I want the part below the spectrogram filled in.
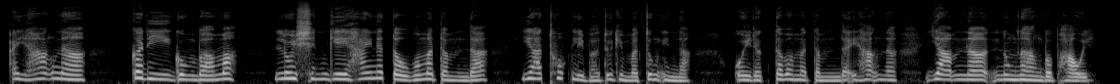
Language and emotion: Manipuri, fearful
